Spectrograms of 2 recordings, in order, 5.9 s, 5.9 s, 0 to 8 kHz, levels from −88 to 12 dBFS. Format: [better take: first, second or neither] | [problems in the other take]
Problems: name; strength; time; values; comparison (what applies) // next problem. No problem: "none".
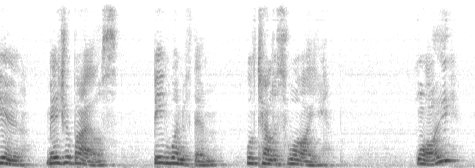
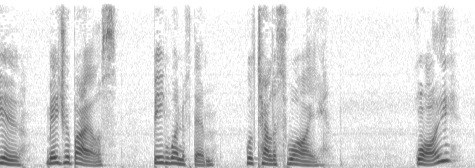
second | room echo; dies away in 0.4 s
